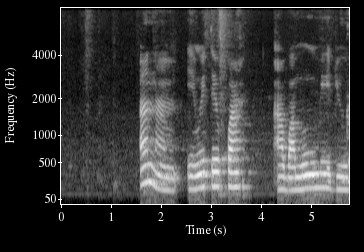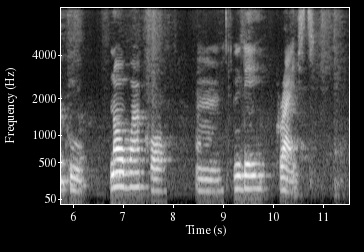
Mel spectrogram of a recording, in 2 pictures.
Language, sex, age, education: Igbo, female, 30-45, tertiary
